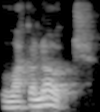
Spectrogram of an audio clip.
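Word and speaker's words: lahko noč: And this is pronounced lako noč.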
